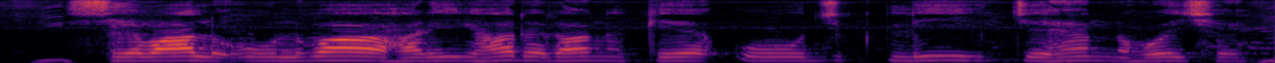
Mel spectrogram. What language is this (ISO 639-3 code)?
mai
